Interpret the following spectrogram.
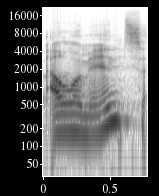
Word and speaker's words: LMNT: doing a packet of element lmnt is how it's spelled every single day at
